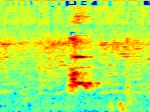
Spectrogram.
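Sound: dog barking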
